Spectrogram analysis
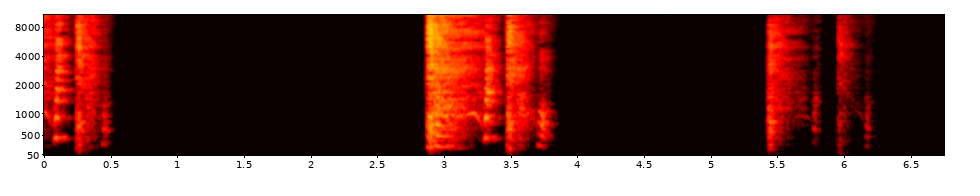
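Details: Barking cough.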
